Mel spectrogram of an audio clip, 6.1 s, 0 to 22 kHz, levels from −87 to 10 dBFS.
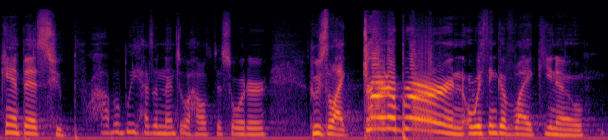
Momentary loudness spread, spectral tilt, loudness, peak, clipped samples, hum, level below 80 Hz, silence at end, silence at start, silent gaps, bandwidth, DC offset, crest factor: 18 LU; -5.5 dB/octave; -20 LUFS; -6 dBFS; under 0.1%; none; -42 dBFS; 0.05 s; 0 s; none; 16.5 kHz; under 0.1%; 14 dB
